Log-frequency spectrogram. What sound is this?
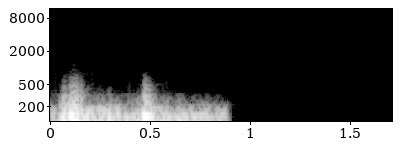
74829 jobro HeartbeatII
Heart Beat by Jobro edited(noise reduction, normalize etc)
beat, by, edited, heart, jobro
